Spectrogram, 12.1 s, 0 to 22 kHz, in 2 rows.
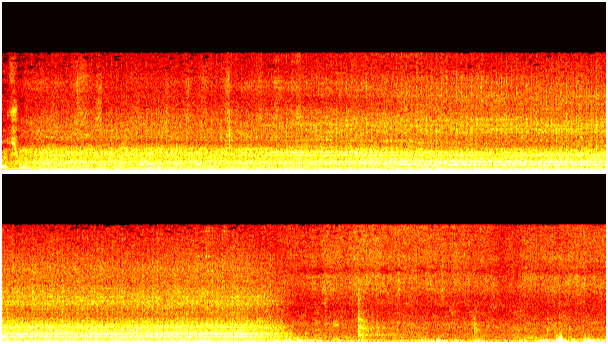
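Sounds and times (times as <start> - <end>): generator engine humming: 0.0 - 9.6.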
